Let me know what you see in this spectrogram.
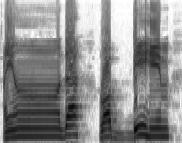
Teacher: نون ساکن کے بعد دال ہے، حروف اخفا ہے تو آواز ناک میں چھپائیں گے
